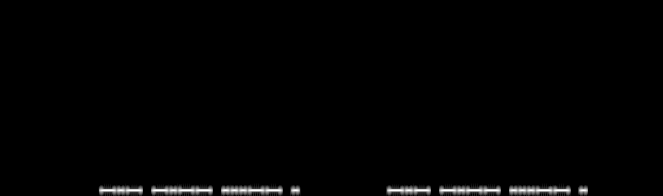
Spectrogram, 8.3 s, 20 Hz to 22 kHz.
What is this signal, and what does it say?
Morse code, heard as a keyed tone, about 22 wpm, 700 Hz. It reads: KY3E KY3E
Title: USA Call Signs - 4 Characters - Repeated 2x - 22wpm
